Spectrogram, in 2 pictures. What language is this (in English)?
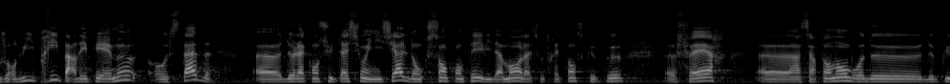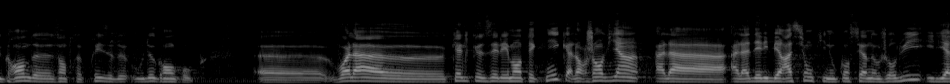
French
